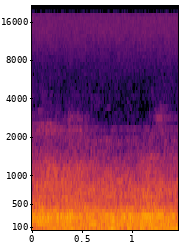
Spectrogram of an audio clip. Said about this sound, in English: Oh, there goes a plane overhead. I don't know if you can hear that.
